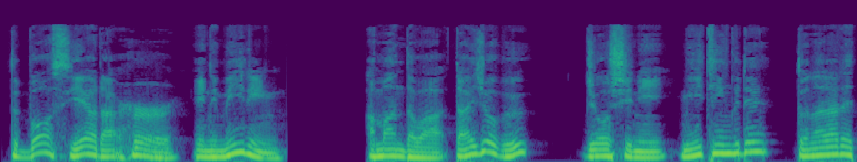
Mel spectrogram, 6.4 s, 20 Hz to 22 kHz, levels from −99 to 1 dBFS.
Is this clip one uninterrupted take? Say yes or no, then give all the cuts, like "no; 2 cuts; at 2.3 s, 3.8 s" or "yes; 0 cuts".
yes; 0 cuts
